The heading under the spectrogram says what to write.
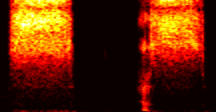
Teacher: I am expelling air from my lungs, constricting that air with my tongue and my teeth, and that gives me the letter S, sin.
